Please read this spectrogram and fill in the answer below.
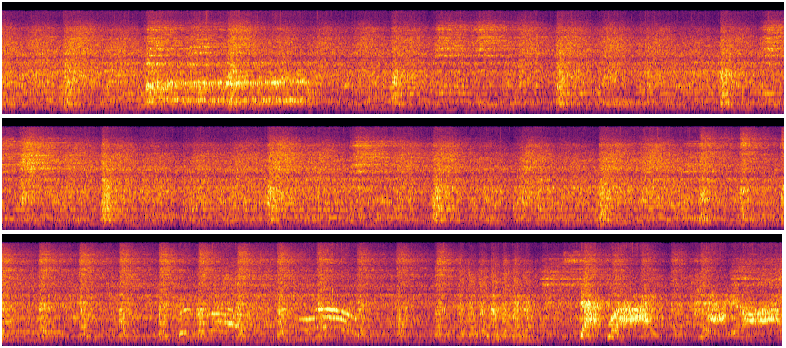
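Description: Heavy metal band playing live: distorted electric guitars, bass and a drum kit, with heavy drum hits landing about every second and a half.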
